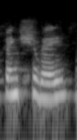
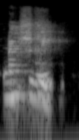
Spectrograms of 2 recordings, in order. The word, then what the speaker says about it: Feng Shui: Feng Shui, want zo spreek je dat uit. Feng Shui, zeggen mensen wel. – Dus Feng Shui.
